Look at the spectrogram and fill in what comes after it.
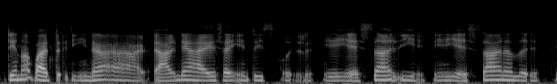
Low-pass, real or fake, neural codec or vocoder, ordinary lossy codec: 7.2 kHz; fake; autoencoder, 22.05 kHz, a latent of 192 numbers a frame, VITS, trained on many speakers; none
